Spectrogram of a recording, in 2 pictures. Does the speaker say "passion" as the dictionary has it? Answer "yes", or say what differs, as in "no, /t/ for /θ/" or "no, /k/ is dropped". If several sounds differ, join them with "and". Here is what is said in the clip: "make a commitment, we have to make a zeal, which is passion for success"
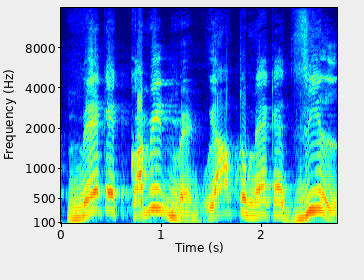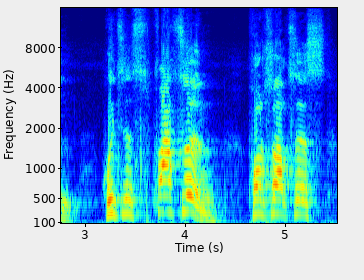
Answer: no, /f/ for /p/ and /s/ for /ʃ/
